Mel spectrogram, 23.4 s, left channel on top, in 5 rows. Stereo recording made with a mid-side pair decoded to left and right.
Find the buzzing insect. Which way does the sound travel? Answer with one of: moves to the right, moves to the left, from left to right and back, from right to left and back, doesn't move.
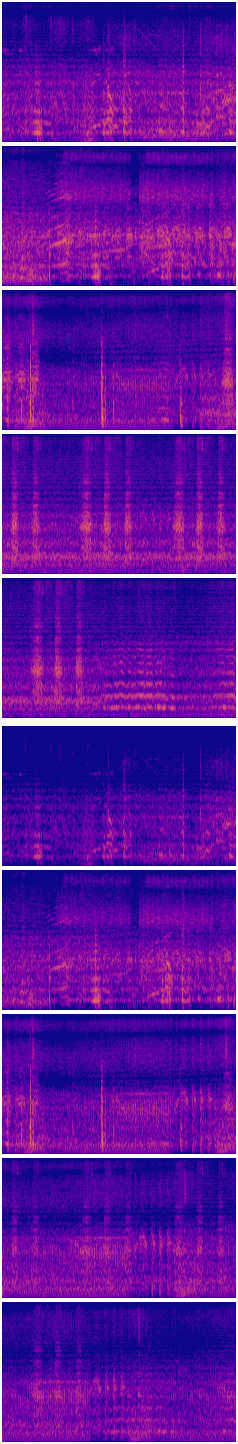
from left to right and back.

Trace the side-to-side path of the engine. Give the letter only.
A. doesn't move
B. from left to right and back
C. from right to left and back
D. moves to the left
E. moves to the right
E.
